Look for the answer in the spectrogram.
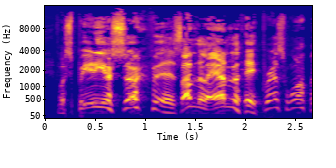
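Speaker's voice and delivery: high mock Mexican cartoon voice; Speedy Gonzalez. Host as hotline offering speedier service, high cartoon accent. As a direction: play an excitable Mexican-accented cartoon operator. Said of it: "like, Speedy Gonzalez or somebody".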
